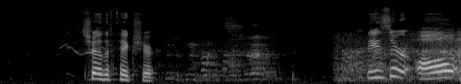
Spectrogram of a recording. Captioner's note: laughter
